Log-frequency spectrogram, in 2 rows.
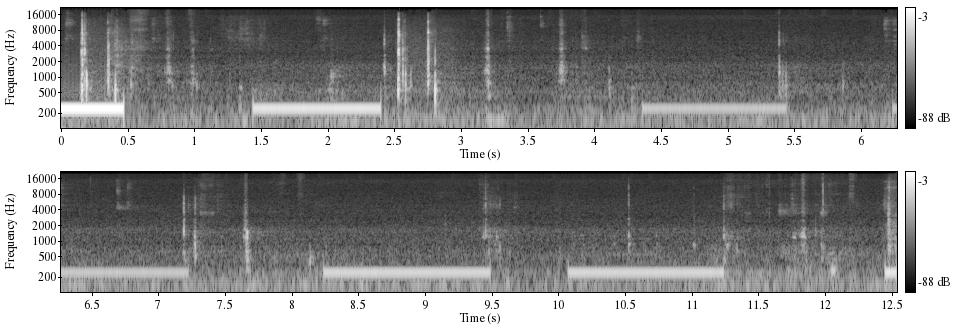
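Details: Pure-tone audiometry tones at low frequencies (125, 250, 500 Hz), heard through headphones in a binaural recording simulating a hearing test with a Thai audiologist.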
